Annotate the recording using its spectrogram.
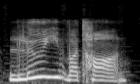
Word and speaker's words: Louis Vuitton: Versace 范思哲，那还有一个是 LV， LV Louis Vuitton。 – Louis Vuitton 这也是一个法国品牌哈，而且听那些 native speaker 或者说西方人再去说 LV 这个品牌的时候，他们从来不会说 LV，他们就是全称说就是 Louis Vuitton。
